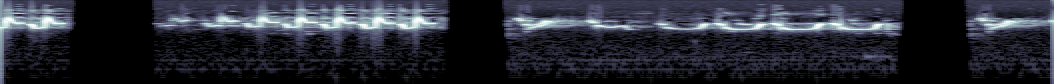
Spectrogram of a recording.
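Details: Woodlark singing a rapid run of sharp, rolling notes, then after a short gap a lower, looping liquid series of slurred notes, with no other sounds.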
